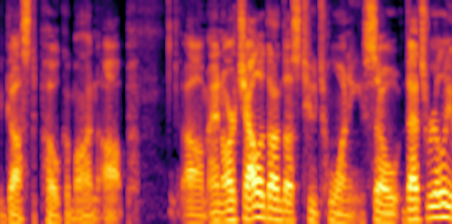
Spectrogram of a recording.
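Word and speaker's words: Archaludon: so we've got a an arc aladon deck or Arch aladon I think I discovered as the pronunciation uh Our chadon Deck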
